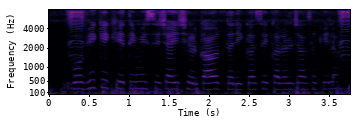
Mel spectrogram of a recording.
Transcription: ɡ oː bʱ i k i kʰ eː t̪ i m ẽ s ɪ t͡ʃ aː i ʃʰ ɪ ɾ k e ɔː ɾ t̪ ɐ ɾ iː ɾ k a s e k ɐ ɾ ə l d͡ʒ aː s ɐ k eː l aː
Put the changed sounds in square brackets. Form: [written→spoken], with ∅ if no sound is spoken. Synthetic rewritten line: ɡ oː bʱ i k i kʰ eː t̪ i m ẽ s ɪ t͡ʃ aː i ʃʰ ɪ [ɾ→ɽ] k [e→a] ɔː ɾ t̪ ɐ ɾ iː [ɾ→∅] k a s e k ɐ ɾ ə l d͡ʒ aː s ɐ k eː l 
